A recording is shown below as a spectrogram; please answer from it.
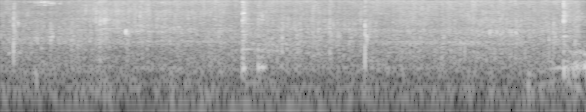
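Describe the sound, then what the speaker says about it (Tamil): Chopped onions and green chillies sautéing in a pan for village-style samosa filling, giving a steady close sizzle with occasional stirring clicks and scrapes, no voices. "பச்சை மிளகாய் வெங்காயமும் நல்லா வதக்கணும்"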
